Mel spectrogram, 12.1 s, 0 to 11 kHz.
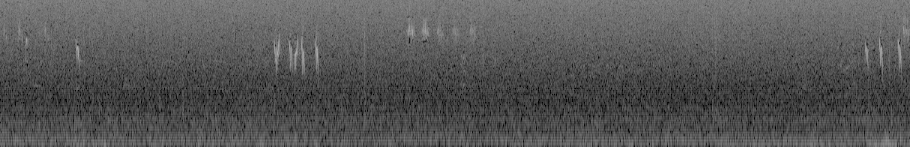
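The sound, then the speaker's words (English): Short bursts of a very low-pitched bird call, a type 3 variant, a few quick notes at a time, come in several scattered clusters over a steady background hiss, fairly faint, with no one talking. “Very low pitch type 3 variant. Stop. Recording, the bird's calling now.”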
